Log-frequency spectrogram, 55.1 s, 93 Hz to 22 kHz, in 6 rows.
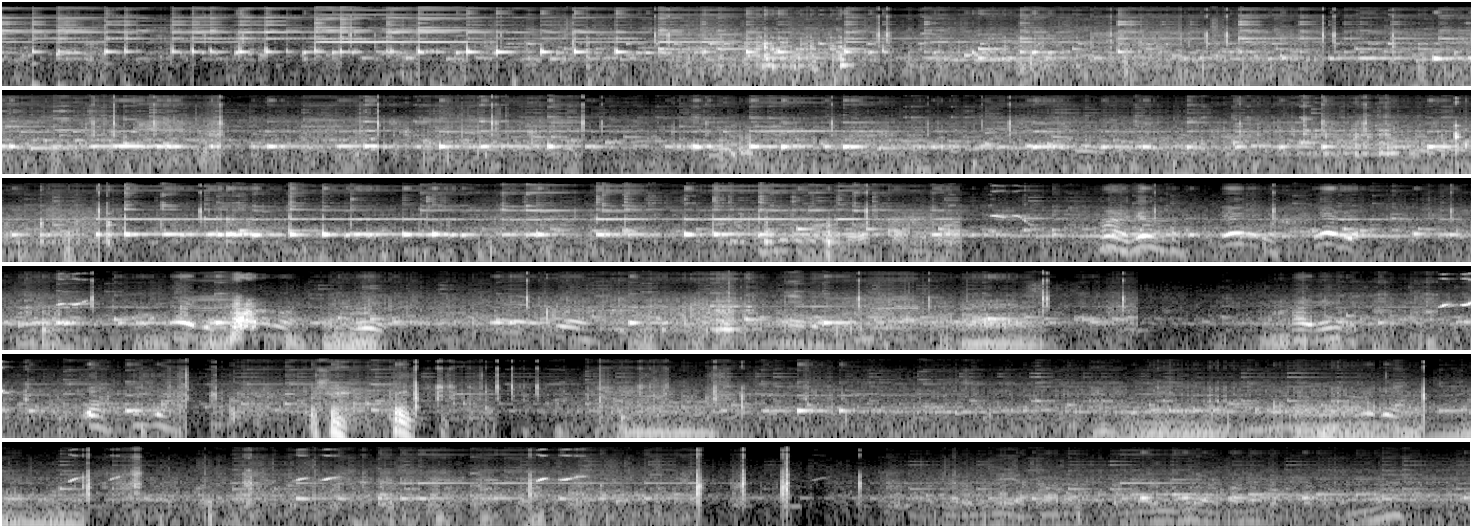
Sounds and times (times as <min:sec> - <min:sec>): Goat: 0:35.4 - 0:55.0.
